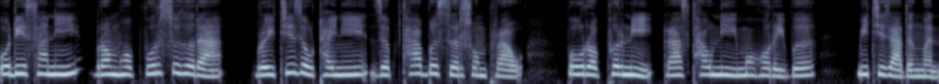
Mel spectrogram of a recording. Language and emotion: Bodo, neutral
